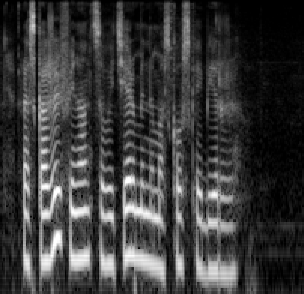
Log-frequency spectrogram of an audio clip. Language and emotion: Russian, neutral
